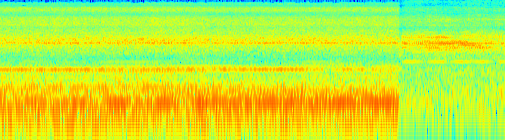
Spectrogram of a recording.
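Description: Jet engines hum steadily, heard from inside a cockpit.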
